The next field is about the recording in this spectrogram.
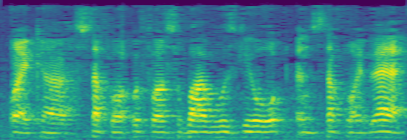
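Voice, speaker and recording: Noticeable background noise surrounds a man's voice. The room adds an audible echo. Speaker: YouTuber. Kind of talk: personal testimony. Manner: halting, many fillers.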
